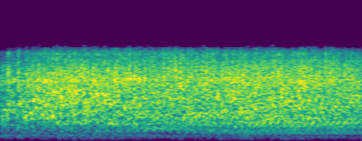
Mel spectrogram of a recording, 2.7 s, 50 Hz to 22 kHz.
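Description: A small auxiliary starter motor of about 25 horsepower, rolled up beside a jet plane to crank its engine, runs loud, a steady, unbroken mechanical roar with a hissing edge, holding the same level throughout with no speech.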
